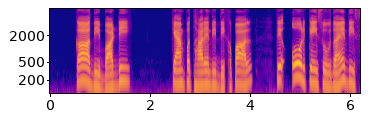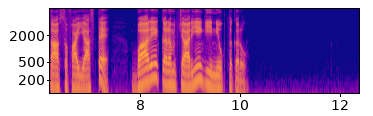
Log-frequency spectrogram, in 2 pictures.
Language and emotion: Dogri, neutral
